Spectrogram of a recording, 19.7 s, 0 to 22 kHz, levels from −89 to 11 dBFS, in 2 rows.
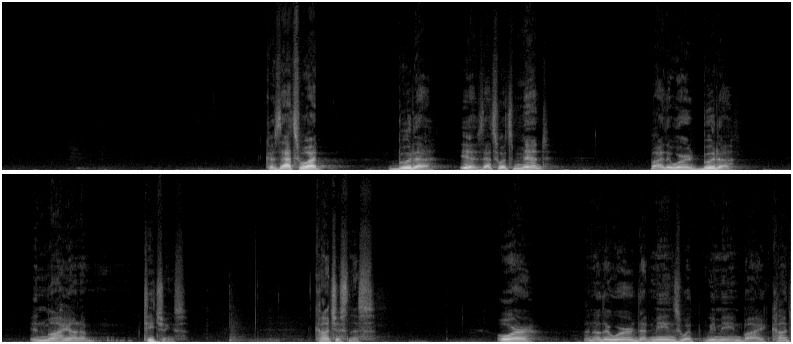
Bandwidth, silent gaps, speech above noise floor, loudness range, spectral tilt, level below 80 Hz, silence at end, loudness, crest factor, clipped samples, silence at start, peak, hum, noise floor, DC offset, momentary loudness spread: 13 kHz; none; 47 dB; 12 LU; -7.5 dB/octave; -40 dBFS; 0 s; -23 LUFS; 22 dB; under 0.1%; 3.3 s; -4 dBFS; none; -70 dBFS; under 0.1%; 21 LU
